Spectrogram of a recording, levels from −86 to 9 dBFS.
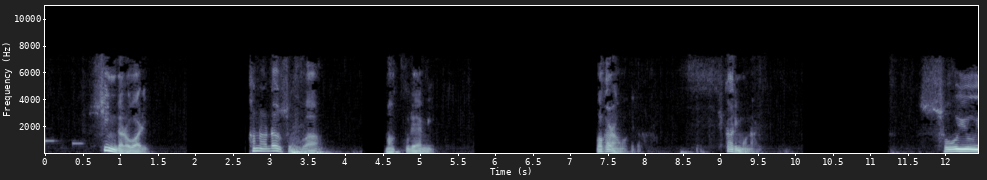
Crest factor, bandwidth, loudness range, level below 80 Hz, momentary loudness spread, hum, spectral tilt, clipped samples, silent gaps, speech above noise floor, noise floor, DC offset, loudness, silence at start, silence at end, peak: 20 dB; 7.4 kHz; 8 LU; -44 dBFS; 24 LU; none; -7 dB/octave; under 0.1%; 1.92-2.64 s, 4.30-4.48 s, 5.78-7.32 s, 10.14-11.21 s; 48 dB; -64 dBFS; under 0.1%; -19 LUFS; 0 s; 0 s; -2 dBFS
